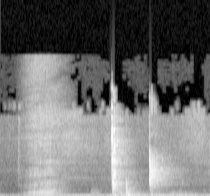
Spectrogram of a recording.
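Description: Two sharp clicks of snooker balls being struck, about a second in and less than half a second apart, over the quiet murmur of the hall.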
